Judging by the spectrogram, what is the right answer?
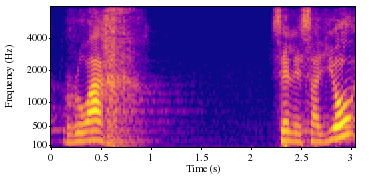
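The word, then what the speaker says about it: רוּחַ: exhaló Isaac el rach así como suena se pronuncia la c en hebreo como J ruaj se les halló y se traduce espíritu y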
